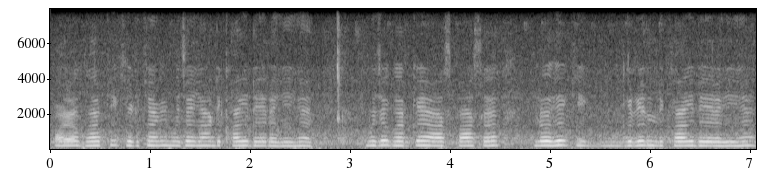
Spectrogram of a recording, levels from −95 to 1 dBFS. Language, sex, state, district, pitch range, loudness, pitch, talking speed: Hindi, female, Chandigarh, Chandigarh, 220-235 Hz, -16 LUFS, 230 Hz, 195 wpm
